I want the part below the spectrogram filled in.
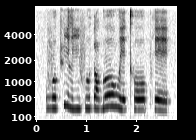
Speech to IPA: v o˨ kʰ i˦˨ l iː˨ f u˨ ɗ ɔ˨ ɡ oː˦ w e˨ kʰ oː˨ pʰ e˨

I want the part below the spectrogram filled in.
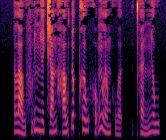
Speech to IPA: l a˧˩ w f ɨ̰˧˥ ɲ e˧ t͡ɕ a˨˦ n h a˨˦ w ɗ ə˦˥ p̚ x ə˧ w h o̰˧˥ ŋ l ə˧ m h w ə˨˩ t̚ | t̪ʰ ɛ˧˩ n ɲ ə˧ w

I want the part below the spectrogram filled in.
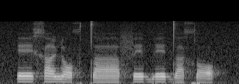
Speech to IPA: eː˦ x a˦ ɳ ɒ˨ x t̪ aː˨ f e˦ b e˦ d̪ a˨ x ɾ ɒ˨

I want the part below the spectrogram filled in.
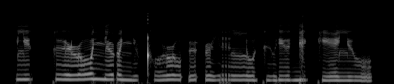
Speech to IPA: lʲ ɨ kː ɨ ɭ o nʲ ɵ ɽ ɵ nʲ ṳ ʈʰ o̤ ɭ u ʔ ʉ ʔ ɭ i̤ r lː u kʲ ṳ ɾʲ ɨ ɡʲ ɨ kʲ e lʲ u

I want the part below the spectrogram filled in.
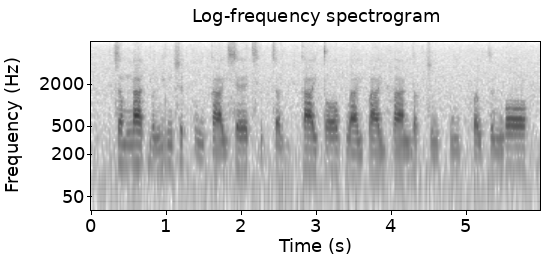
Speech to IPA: t͡s ɐ˥ m ŋ aː˥ t̚ j ɵ˨˥ n j ʊ˥ ŋ s ɵ˥ t̚ k ʊ˨˩ ŋ k aː˨ j s ɛː˧ t͡sʰ ɪ˨˥ k̚ s ɐ˨˩ j | k aː˧ j t̪ ɔː˧ kʷ aː˨ j p aː˨˧ j f aː˨ ŋ j ɐ˧ k̚ t͡s uː˨ k̚ w uː˧ p̚ f ɐ˧ w t̪ ɵ˧ n w ɔː˥

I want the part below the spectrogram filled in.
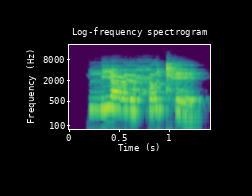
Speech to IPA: n̪ i ʕ ø ħ ʊ cʰ e

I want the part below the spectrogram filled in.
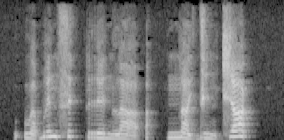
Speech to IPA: ʔ u˩˦ a̯ b e˥˩ n s e˥˩ k̚ p r e˧ n l a˨˩ ʔ | n a˨˩ j d i˨˩ n t͡ɕ a˥˩ k̚

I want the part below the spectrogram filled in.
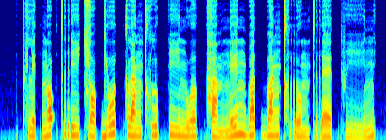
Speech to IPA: pʰ l e˨˩ k̚ n ɔ˥˩ ʔ t r iː˧ t͡ɕ ɔː˨˩ k̚ j oː˥˩ t̚ k l a˧ ŋ kʰ l u˦˥ k̚ ʔ iː˧ n w ɤː˦˥ k̚ h a˨˩ m n eː˥˩ n b a˥˩ t̚ b a˦˥ ŋ kʰ r o˨˩ m t r ɛː˨˩ t̚ f iː˩˦ n

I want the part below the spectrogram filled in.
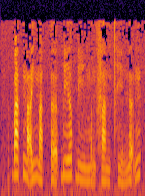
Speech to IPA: ɓ a˦˥ t̚ m a̰˧˥ j m a˨˩ t̚ ʔ ə̰ː˧˨ ɓ i˨˦ ə̯ ɓ i˨˩ m o̰˧˨ n f a˨˩ n t̪ʰ i˧˩ n ə̰˧˥ n

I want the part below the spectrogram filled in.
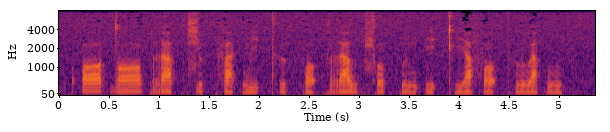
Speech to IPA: ʔ ɔː˦˥ t̚ d ɔː˦˥ p r a˨˩ p̚ t͡ɕ ɯ˨˩ k̚ f a˨˩ k̚ m i˥˩ ʔ tʰ ɯ˦˥ k̚ p ɔ˨˩ ʔ k r a˥˩ w t͡ɕʰ o˦˥ k̚ p ɯ˧ ŋ ʔ i˥˩ ʔ kʰ i˦˥ a̯ f ɔ˥˩ ʔ pʰ l u˥˩ a̯ p u˥˩ k̚

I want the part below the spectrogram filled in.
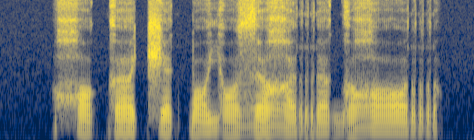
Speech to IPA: χ ɔ k ɐ t͡ʃ ɛ k͡p ɔ j ɔ z ə ʁ ɐ r ɐ ɡ ʊ ʁ ɔ r

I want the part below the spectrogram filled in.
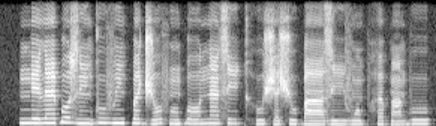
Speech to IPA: ŋ e˨ l ɛ˧ ɓ o˦ z ĩ˨ ɡ u˦ v ĩ˧ k͡p ə˧ d͡ʒ o˨˦ f ũ˨ ɓ oː˧ n ɛ̃˦ s iː˦ k h u˧ ʃ ə˨ ʃ u˧ ɓ aː˨ z iː˨ v ɔ̃˧ p h ə˦ p ã˨˦ b u˦

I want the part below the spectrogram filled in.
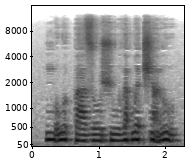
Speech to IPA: ŋ o̰˦˨ w ʊ˦ ʔ p ä˨ z o˨ ʃ u˨ l ä˦ ʔ w ɛ˦ ʔ ʃ ã˦˨ l ṵ˦˨

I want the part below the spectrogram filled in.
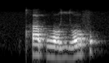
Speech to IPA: qʰ u x ɦ o ʎ o f

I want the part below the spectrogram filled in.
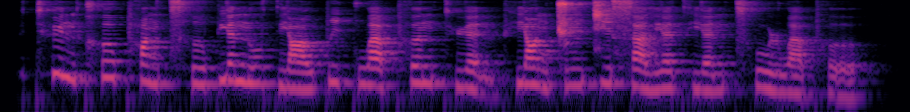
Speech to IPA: t̪ʰ y˥˨ n kʰ ɤ˦ pʰ ɑ˨ ŋ t͡sʰ ɹ̩˨˦ p j ɛ˧ n u˥˨ t̪ j ɑ˨˦ ʊ̯ p i˥˨ k w ä˥˨ pʰ ə˦ n t̪ʰ ɥ ɛ̰˨˩ n pʰ j ɑ˥˨ ŋ ʈ͡ʂ ʊ˦ ŋ t͡ɕ i˦ s ä˥˨ l j ɛ˦ t̪ʰ j ɛ˨˦ n t͡sʰ u˥˨ ɻ w ä˨˦ pʰ ɤ̰˨˩

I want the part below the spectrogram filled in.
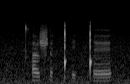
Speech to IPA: kʰ a ʂ ɾ ʌ ǃʰ e d ǃ ɛ

